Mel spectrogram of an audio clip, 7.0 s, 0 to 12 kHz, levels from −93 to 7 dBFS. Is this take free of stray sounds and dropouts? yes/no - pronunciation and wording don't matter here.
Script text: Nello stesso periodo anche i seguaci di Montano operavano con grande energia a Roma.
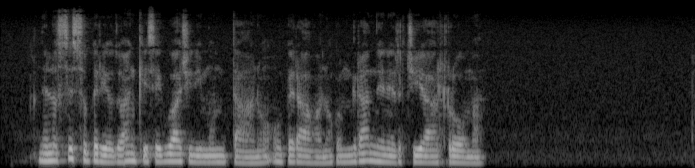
yes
